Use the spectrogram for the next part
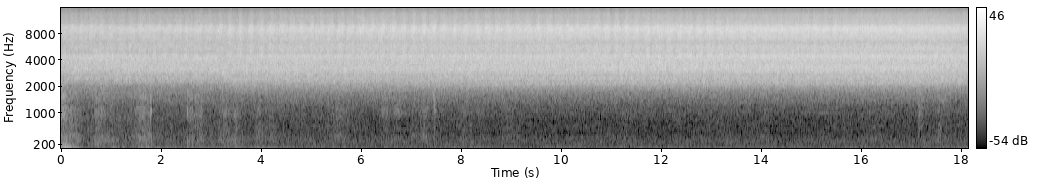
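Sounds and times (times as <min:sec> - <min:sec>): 
chorus of cicadas buzzing in summer under a large tree in Japan: 0:00.0 - 0:18.1.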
